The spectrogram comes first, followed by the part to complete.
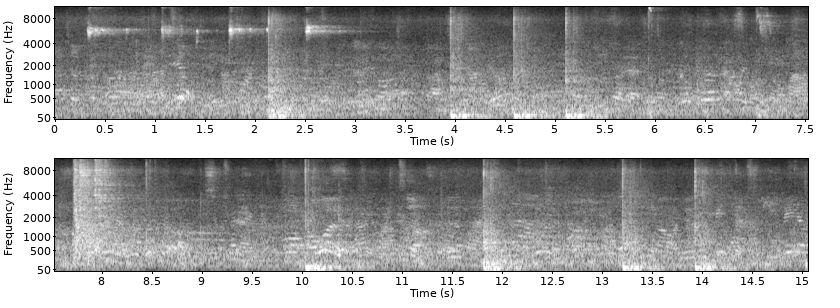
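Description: Basketball bouncing on a wooden gym floor, a thud every second or two as a player dribbles at the free-throw line. Just before eight seconds in, a louder sharp knock comes as the free-throw shot meets the rim. Voices chatter in the hall.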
